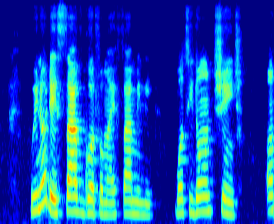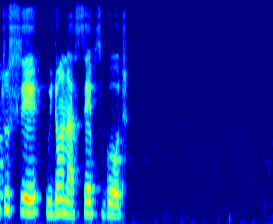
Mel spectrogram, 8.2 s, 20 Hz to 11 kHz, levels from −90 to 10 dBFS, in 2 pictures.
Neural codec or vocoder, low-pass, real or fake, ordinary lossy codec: none; 9.9 kHz; real; Opus, 24 kbps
